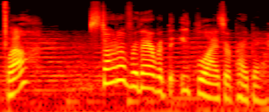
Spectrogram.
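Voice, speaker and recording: A woman's voice: fairly high pitch, very animated, fast talker, fairly bright tone. An actress playing an eager, bookish young female tinkerer in a game, articulate and enthusiastic. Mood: excited. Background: music.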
